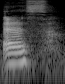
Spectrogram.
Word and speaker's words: S.Lee: And now I changed it to S.Lee. And, well, my name is and my middle name is Lee. So S.Lee. And that's how you say it.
